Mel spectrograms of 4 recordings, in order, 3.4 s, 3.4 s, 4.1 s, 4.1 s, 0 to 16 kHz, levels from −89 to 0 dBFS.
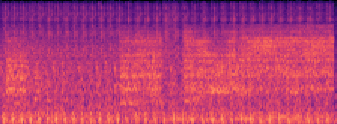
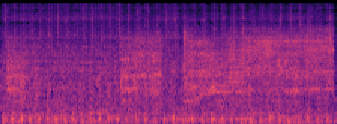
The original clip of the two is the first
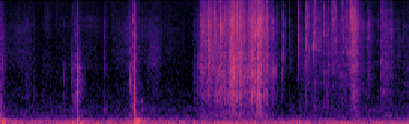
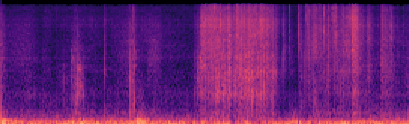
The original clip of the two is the first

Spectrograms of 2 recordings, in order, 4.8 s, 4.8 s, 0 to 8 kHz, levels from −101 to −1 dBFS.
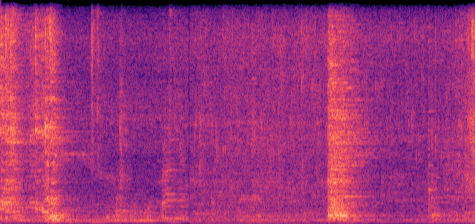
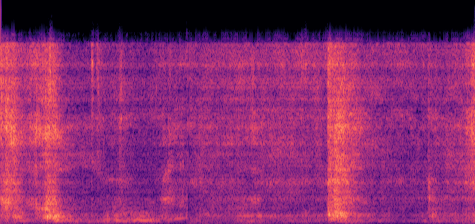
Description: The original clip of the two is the first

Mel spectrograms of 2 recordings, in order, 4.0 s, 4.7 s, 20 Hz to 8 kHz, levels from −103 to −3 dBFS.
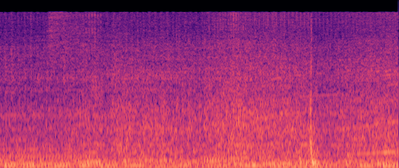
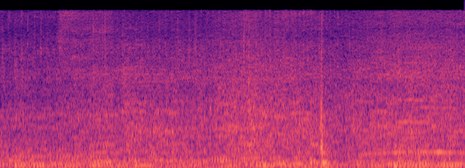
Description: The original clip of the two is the first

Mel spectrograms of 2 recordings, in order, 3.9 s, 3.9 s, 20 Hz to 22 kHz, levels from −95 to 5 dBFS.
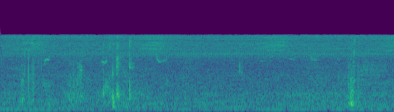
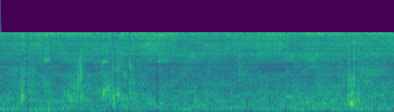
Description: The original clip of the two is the first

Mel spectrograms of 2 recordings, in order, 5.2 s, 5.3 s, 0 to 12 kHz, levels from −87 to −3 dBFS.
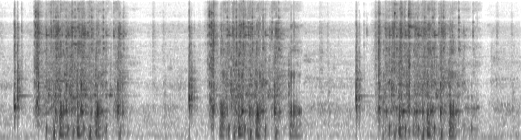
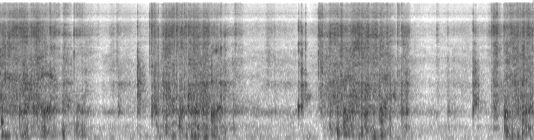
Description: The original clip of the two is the first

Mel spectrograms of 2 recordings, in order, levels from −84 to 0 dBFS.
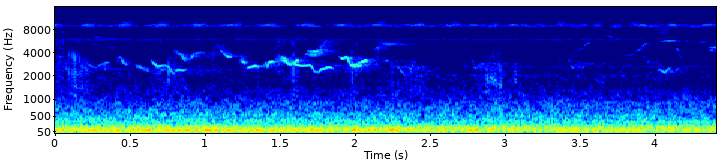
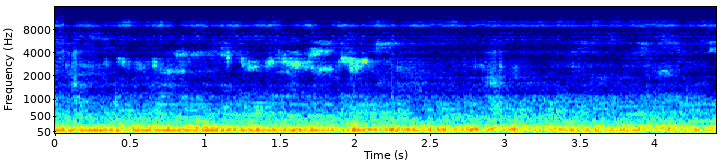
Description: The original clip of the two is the first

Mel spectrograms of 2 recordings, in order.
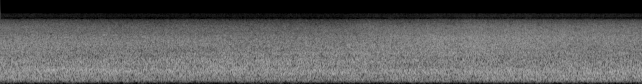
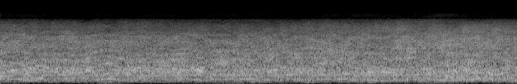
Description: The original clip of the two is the first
